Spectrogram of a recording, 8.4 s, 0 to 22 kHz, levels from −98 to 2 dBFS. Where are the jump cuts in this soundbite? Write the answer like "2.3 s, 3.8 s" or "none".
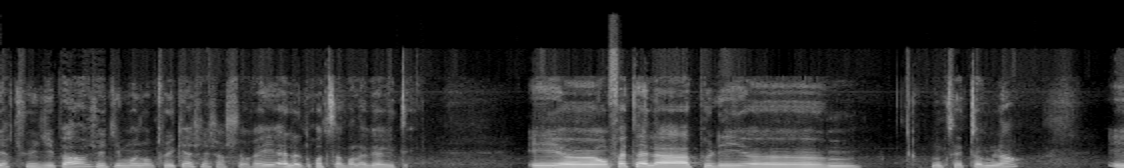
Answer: none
